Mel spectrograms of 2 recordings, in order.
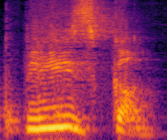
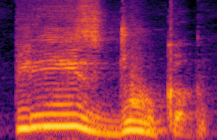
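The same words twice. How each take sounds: First: Said in the usual way. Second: "do" leaned on for emphasis; stress on do. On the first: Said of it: "अगला example". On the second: Shown as a demonstration. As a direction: push "do" to insist. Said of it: "इसी को emphasise करो". ("do" पर ज़ोर देकर आग्रह करो)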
